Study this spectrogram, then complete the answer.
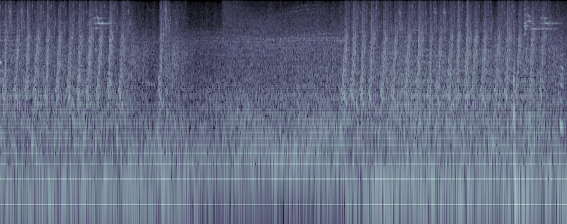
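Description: A starfighter engine roars steadily.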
